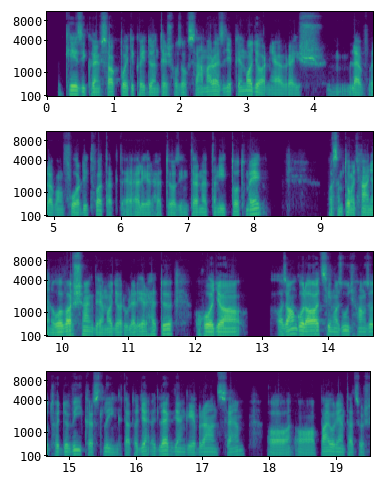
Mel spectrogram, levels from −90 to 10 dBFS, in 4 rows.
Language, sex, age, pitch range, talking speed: Hungarian, male, 30-49, 95-110 Hz, 150 wpm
